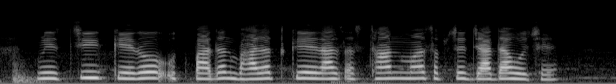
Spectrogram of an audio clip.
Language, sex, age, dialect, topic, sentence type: Maithili, female, 25-30, Angika, agriculture, statement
